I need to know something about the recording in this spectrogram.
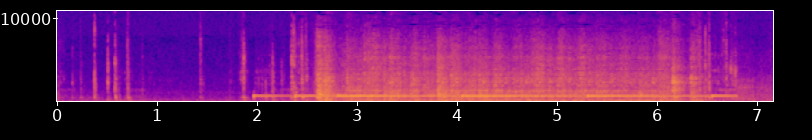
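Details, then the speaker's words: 1991 or 1992 Oldsmobile 98, compression test while cranking with the air intake partly blocked; even starter cranking at about three and a half beats a second with soft, weak compression strokes; much lower compression from restricted intake air. "Okay, so as you can see, we have much, much lower compression when we take air away from the engine."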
